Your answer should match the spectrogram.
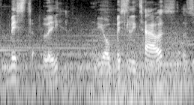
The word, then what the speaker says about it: Mistley: Oh, it sounds like mystery. Oh, pronounced wrong. Okay, it's definitely Mistly.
